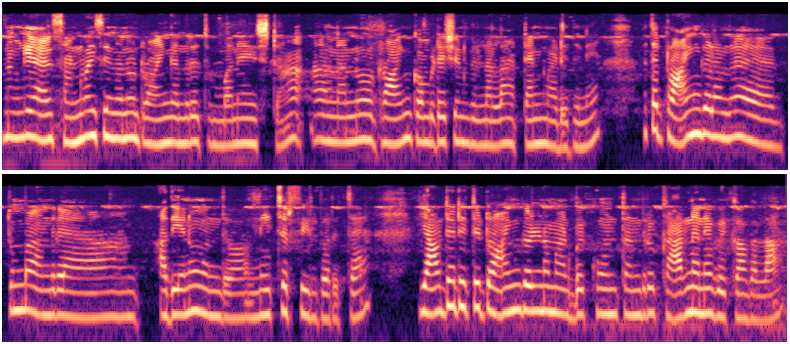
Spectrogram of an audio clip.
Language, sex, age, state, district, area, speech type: Kannada, female, 18-30, Karnataka, Chikkamagaluru, rural, spontaneous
